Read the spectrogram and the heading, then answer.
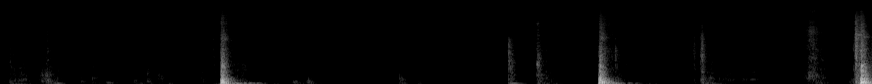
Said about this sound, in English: Okay, once you sit right here, you just shut the door.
